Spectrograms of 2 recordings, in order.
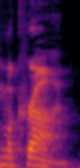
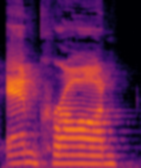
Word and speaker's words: M'Kraan: Wait, wait, is it Macron or Macroon? – It's spelled M apostrophe K R A A N, which you would think Macron, but they say Mcron crystal, like they're from Alabama.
